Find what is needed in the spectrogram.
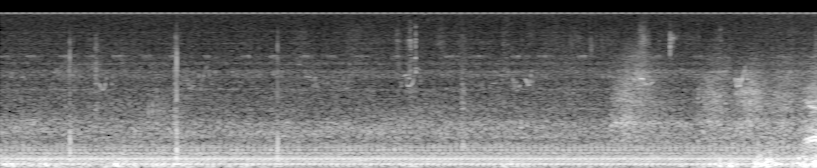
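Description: A steady low engine hum, like a diesel idling, with a few faint clicks. Voices begin to rise near the end.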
